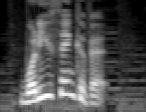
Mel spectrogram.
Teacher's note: Notice the gentle rise on it.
